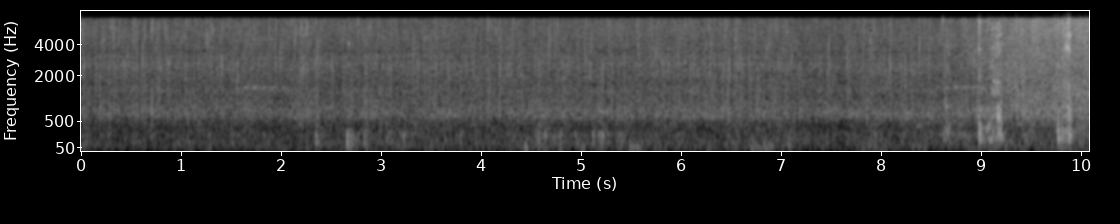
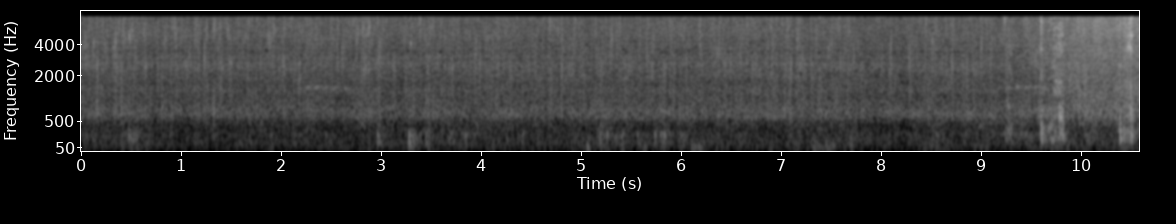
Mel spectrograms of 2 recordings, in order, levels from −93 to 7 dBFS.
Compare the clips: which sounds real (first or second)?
first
